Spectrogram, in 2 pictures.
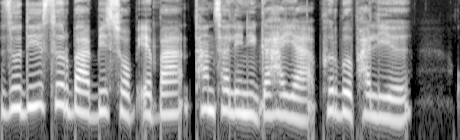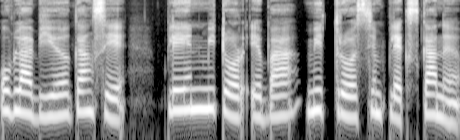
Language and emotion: Bodo, neutral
